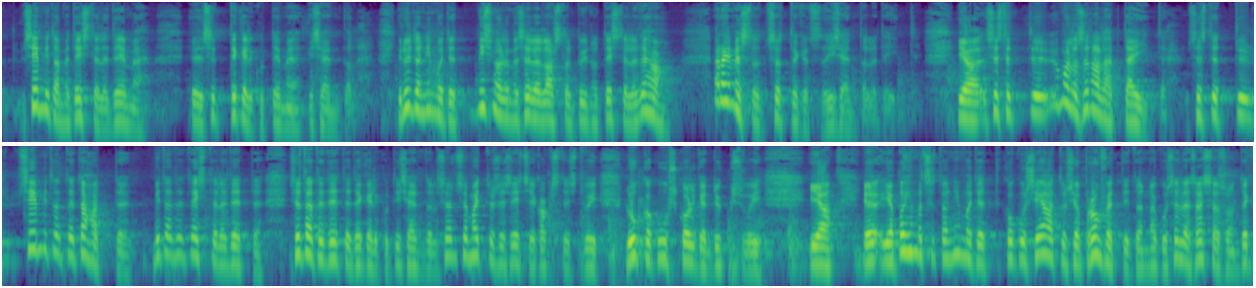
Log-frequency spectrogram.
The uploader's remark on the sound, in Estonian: Audio salvestus koosolekult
